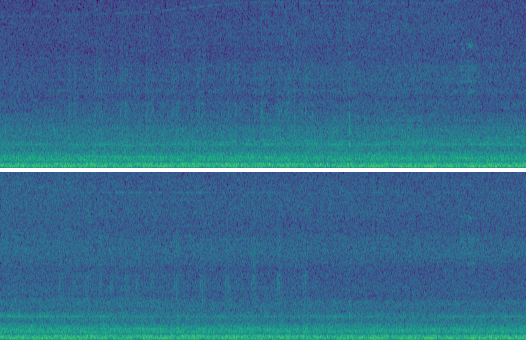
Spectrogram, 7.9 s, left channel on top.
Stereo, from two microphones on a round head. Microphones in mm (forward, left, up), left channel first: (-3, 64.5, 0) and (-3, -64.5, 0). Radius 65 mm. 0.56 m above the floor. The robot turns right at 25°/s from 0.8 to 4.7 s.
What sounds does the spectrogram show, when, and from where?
0.0 s an aircraft: 30° right; by 7.9 s 70° left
